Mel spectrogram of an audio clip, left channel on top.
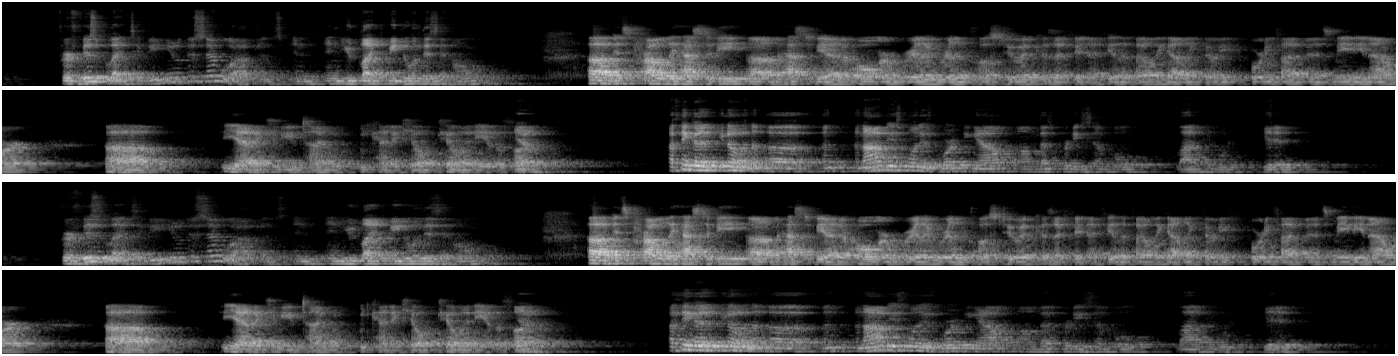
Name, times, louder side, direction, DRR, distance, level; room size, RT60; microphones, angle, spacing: voice 1, 0.6-4.8 19.1-19.3 20.6-25.2 25.7-26.2 26.6-26.8, left 1 dB, 55° left, 0 dB, 2.0 m, -25 dB
voice 2, 5.4-14.1 15.0-15.6 16.1-17.3 17.6-19.2, right 1 dB, 25° right, -1 dB, 2.3 m, -24 dB
6.9 x 5.9 x 6.7 m, 1.2 s
head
